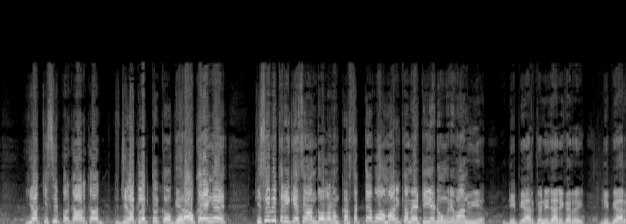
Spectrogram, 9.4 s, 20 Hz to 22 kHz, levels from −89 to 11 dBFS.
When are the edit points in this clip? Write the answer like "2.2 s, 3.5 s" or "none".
7.0 s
